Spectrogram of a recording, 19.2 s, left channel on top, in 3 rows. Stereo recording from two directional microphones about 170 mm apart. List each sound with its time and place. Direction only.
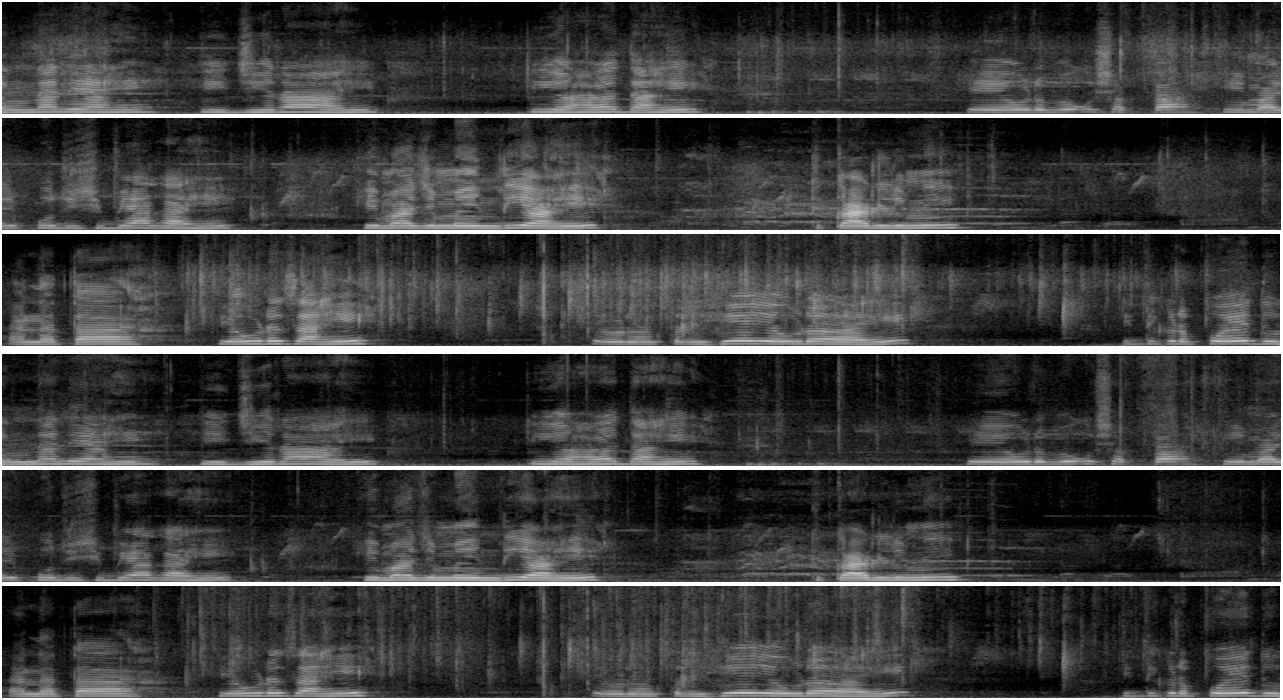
0.0 s speech: 5° right (ahead or behind)
4.8 s speech: 25° right (ahead or behind)
6.7 s speech: 10° right (ahead or behind)
8.2 s speech: 30° right (ahead or behind)
12.8 s speech: 20° right (ahead or behind)
13.1 s speech: 5° right (ahead or behind)
15.8 s speech: 10° left (ahead or behind)
18.3 s speech: 5° right (ahead or behind)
